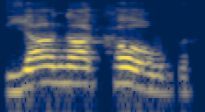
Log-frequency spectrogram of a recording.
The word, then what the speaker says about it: Yaakov: And all vets are bets. So the name Yaakov is Yanakob, as an example.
